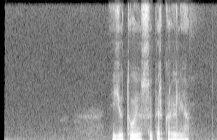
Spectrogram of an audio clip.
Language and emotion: Russian, neutral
